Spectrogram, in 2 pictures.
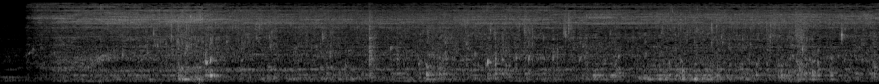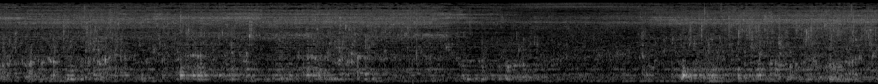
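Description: A tap runs steadily into a sink, a continuous hiss of water with small splashes and clinks, lasting the whole time with no one speaking.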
